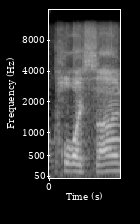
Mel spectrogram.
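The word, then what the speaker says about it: cloisonné: Lovely big Cloisonne vase, or Cloisonne as I like to pronounce it.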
